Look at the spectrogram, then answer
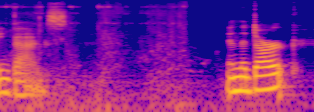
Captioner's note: zip of sleeping bags being closed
